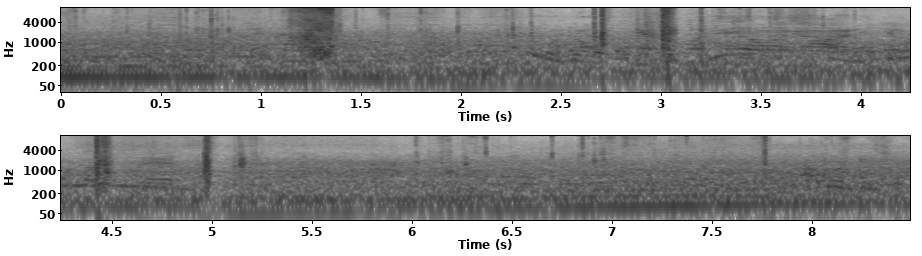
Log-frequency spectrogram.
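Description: Night street ambience: a steady low engine hum with faint voices in the background. Several sharp clicks and scrapes come through in the first five seconds.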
